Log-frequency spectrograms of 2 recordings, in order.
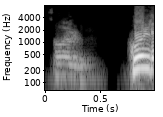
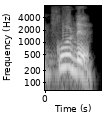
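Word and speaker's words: could: कुल्ड नहीं, कुड, L silent क्या है?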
